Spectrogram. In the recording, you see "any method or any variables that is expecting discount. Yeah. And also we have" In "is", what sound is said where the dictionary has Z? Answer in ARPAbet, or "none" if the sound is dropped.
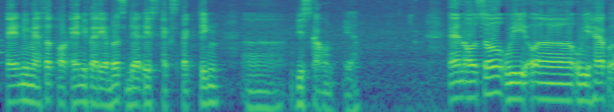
S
